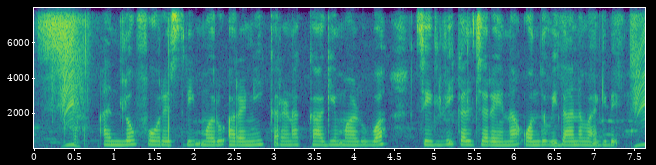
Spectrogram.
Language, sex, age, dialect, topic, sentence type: Kannada, female, 18-24, Mysore Kannada, agriculture, statement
